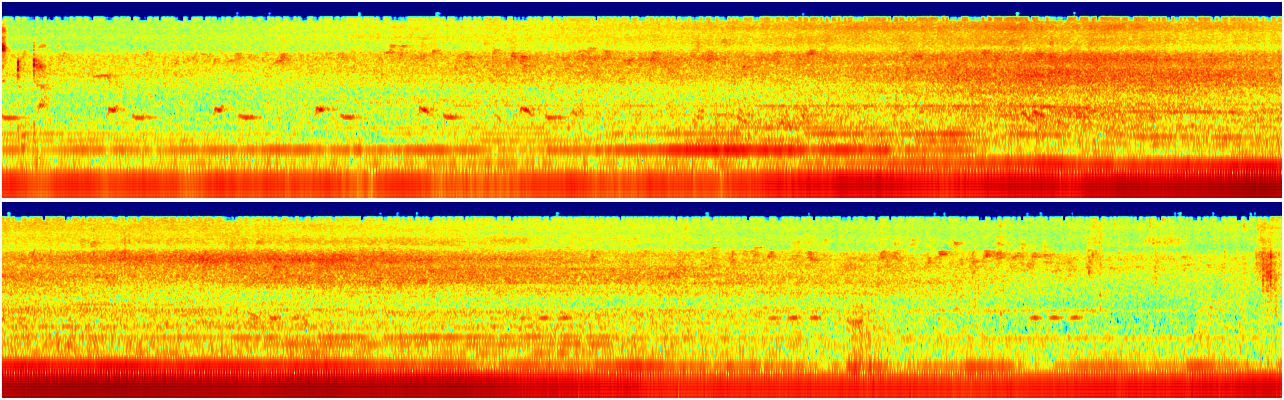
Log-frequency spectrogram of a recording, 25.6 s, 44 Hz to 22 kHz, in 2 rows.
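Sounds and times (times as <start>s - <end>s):
boat motor droning: 0.0s - 25.5s.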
